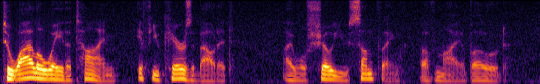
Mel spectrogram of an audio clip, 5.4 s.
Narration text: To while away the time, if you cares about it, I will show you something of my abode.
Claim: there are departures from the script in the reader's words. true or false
false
